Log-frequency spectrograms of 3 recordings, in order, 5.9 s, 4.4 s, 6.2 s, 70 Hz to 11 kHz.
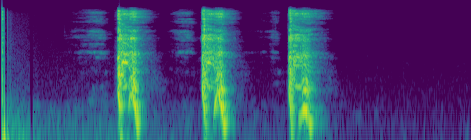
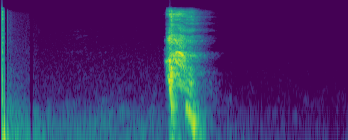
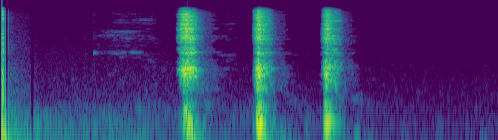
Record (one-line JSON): {"three_cough_length": "5.9 s", "three_cough_amplitude": 32768, "three_cough_signal_mean_std_ratio": 0.32, "cough_length": "4.4 s", "cough_amplitude": 32768, "cough_signal_mean_std_ratio": 0.23, "exhalation_length": "6.2 s", "exhalation_amplitude": 32768, "exhalation_signal_mean_std_ratio": 0.23, "survey_phase": "beta (2021-08-13 to 2022-03-07)", "age": "65+", "gender": "Male", "wearing_mask": "No", "symptom_none": true, "smoker_status": "Ex-smoker", "respiratory_condition_asthma": false, "respiratory_condition_other": false, "recruitment_source": "REACT", "submission_delay": "38 days", "covid_test_result": "Negative", "covid_test_method": "RT-qPCR", "influenza_a_test_result": "Negative", "influenza_b_test_result": "Negative"}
